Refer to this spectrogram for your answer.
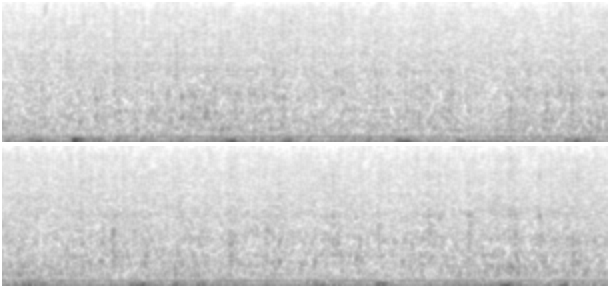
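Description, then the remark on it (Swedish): Steady rain falls in a continuous, even hiss with soft scattered patter, moderately quiet, with a faint low hum underneath and no voices. “Fem andetag, bara följa regnet och andetaget i synk.”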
